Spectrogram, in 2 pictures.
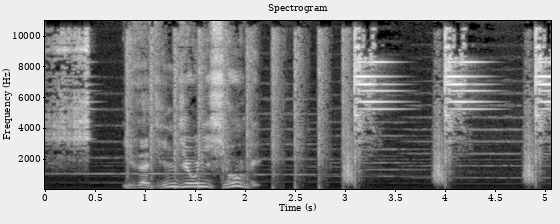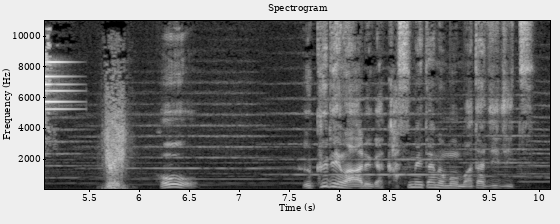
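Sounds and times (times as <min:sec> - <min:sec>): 
speech: 0:00.8 - 0:02.3, 0:06.2 - 0:06.6, 0:07.6 - 0:10.0
swords clashing in a duel: 0:01.0 - 0:05.8.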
